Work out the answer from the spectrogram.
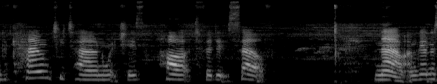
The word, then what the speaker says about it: Hertford: Well, it turns out that Hartford, and that's spelled Hertford, so the county town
